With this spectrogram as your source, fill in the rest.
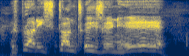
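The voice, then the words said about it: Gruff orc character accent. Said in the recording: “I love a good orc accent.”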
